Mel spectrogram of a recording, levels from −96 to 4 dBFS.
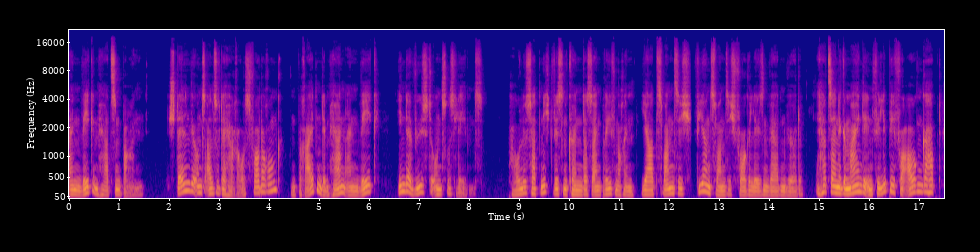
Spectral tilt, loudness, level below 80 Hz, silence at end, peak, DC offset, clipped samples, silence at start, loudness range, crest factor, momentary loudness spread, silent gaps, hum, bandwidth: -5.5 dB/octave; -28 LUFS; -60 dBFS; 0.1 s; -10 dBFS; under 0.1%; under 0.1%; 0 s; 4 LU; 18 dB; 11 LU; none; none; 18 kHz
